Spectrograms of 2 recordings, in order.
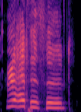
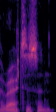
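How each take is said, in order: First: Very high, loud mimicry of "Reticent"; imitating her pronunciation. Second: Said in the usual way. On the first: Host copies the way she says it, squeaky loud imitation. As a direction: squeal "Reticent" in a put-on female voice. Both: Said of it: "I like the way she says it".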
